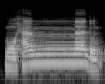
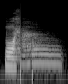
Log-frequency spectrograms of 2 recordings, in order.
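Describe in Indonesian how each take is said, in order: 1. Huruf m ganda berdengung penuh. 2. Huruf m ganda terdengar tertutup, hidung dipencet. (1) "gunnah yang paling sempurna" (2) "ketika kita ya pencet hidung kita, maka dia tidak akan sempurna"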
